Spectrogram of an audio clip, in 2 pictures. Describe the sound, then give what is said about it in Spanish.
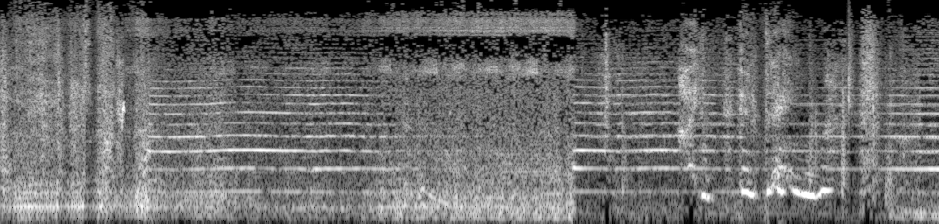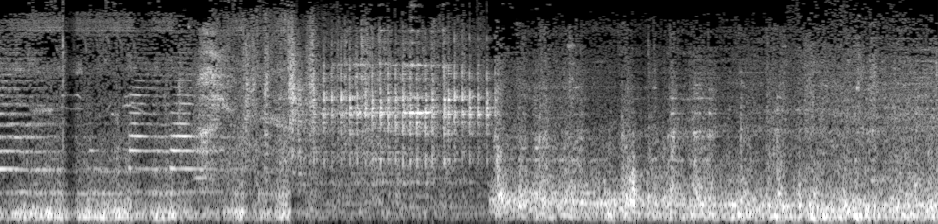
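A train arrives and passes a level crossing. Its horn blares in sustained tones over a continuous loud rumble and rail clatter, and the horn tone changes partway through. “cuando de pronto llega el tren”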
